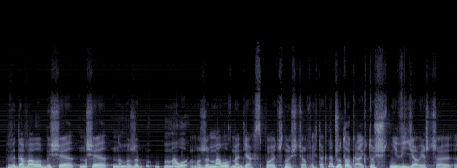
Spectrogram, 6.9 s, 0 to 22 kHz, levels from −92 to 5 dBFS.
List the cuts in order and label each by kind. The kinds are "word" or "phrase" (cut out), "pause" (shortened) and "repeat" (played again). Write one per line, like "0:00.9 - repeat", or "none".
0:01.3 - repeat
0:02.9 - phrase
0:03.5 - phrase
0:05.0 - word
0:05.5 - word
